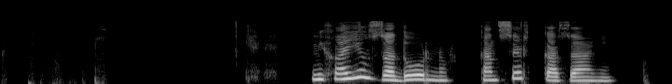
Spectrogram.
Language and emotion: Russian, sad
